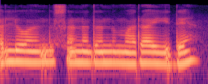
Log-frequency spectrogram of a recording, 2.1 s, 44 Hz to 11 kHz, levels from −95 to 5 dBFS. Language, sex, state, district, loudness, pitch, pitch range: Kannada, female, Karnataka, Koppal, -14 LUFS, 185 Hz, 180-200 Hz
